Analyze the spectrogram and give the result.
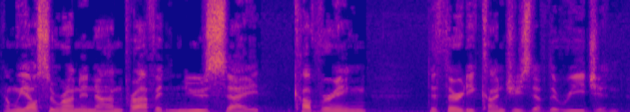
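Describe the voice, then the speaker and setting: A man's voice: a little high, fairly even intonation, a little fast. Man with a New York accent. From New York City. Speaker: panelist, media organization director. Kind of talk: panel talk.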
